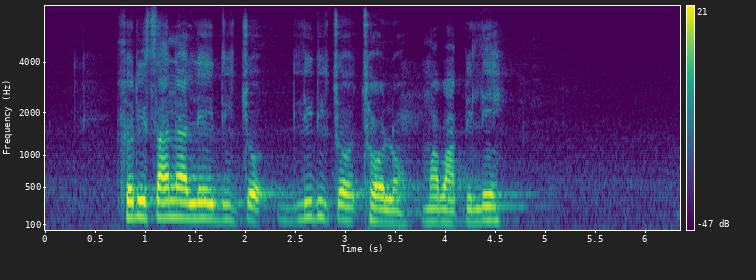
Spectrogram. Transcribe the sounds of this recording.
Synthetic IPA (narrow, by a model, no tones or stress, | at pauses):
ɬʰodisana | lɪdit͡ʃʼɔt͡ʃʰɔlɔmabapʼɪlɪ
